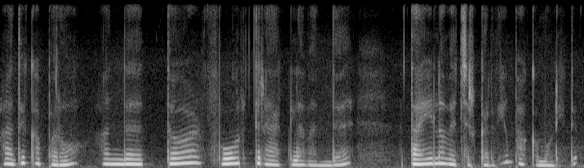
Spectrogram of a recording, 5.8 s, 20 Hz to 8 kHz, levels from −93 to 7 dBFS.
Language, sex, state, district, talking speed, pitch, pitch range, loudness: Tamil, female, Tamil Nadu, Nilgiris, 105 wpm, 230 Hz, 195-250 Hz, -19 LUFS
